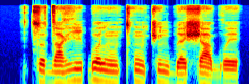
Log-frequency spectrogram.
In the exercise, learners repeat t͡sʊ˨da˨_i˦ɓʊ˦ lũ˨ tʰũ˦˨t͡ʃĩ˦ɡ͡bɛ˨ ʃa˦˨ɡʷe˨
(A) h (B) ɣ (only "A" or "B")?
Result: B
